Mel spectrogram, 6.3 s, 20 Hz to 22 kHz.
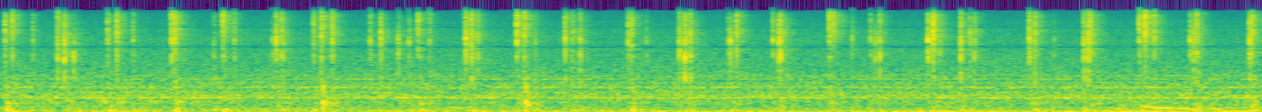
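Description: Long fingernails tap on bamboo sticks at varying speed and force, from soft and slow to fast and hard, producing about 28 short, bright, dry clicks in an uneven rhythm. Each tap dies away almost at once over a faint low hum.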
